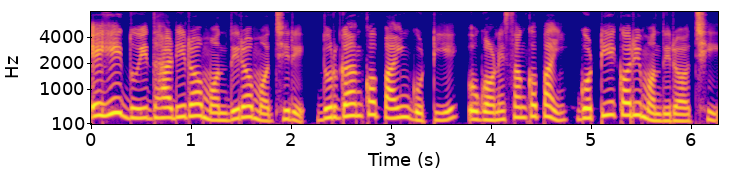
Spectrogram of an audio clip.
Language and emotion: Odia, neutral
